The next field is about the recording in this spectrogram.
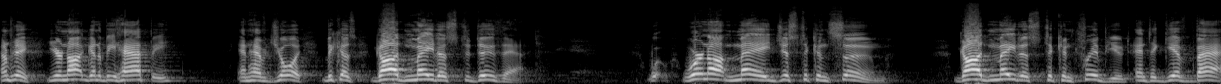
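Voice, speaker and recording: Speaking in a raised, projected voice, a man with a high pitch and a bright, sharp tone moves at a fairly slow pace with ordinary pitch variation, big swings in loudness, and long, frequent pauses. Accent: Texan. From Texas. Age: 50s. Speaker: pastor. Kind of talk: sermon. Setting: church. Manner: animated.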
